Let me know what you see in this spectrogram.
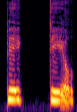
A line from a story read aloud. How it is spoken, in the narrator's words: Claudia sobbed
